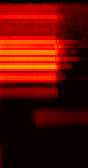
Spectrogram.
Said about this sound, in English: that's the fire alarm going off. It happened yesterday too. Fantastic. Yeah. Should we be running or should we be?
